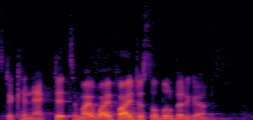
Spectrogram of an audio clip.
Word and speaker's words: Wi-Fi: George, it's pronounced wifey. Okay. Also, Pinsomniac, that was not stated in the form of a question. I'm sorry. Yeah, it's Wi-Fi.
